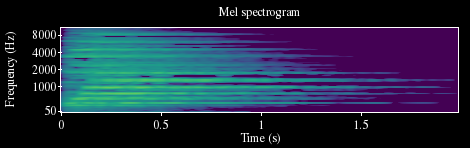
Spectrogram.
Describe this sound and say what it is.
Magic spell buff bell sparkle reverb
bell, buff, Magic, reverb, sparkle, spell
